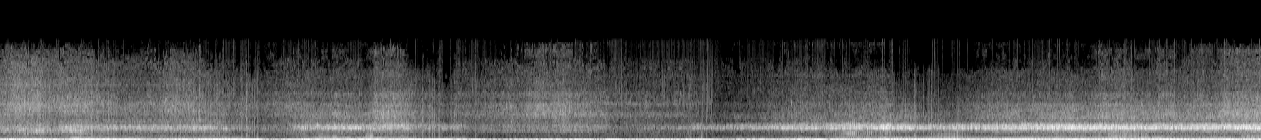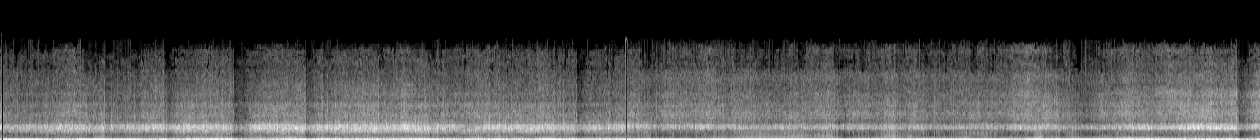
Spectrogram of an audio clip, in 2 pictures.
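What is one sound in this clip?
A jet ski engine drones loudly, its pitch rising and falling with the throttle.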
